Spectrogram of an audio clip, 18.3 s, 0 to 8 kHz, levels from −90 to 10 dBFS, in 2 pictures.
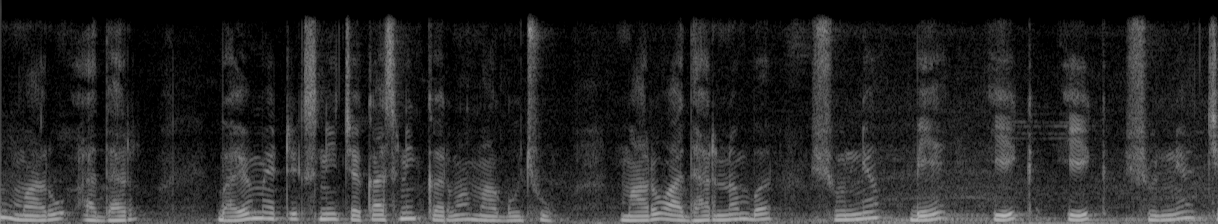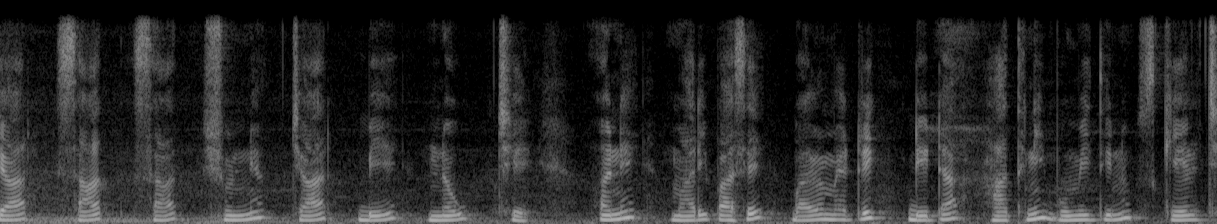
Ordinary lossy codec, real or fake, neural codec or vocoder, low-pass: none; real; none; 7.2 kHz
